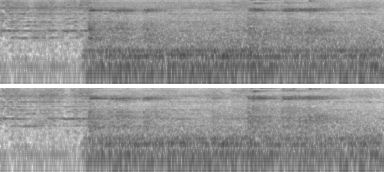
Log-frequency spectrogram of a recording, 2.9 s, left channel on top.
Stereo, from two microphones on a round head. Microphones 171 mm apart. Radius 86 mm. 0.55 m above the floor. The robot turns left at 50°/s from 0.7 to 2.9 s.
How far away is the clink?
About 3 m.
